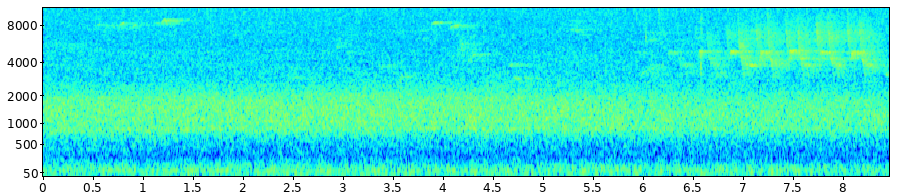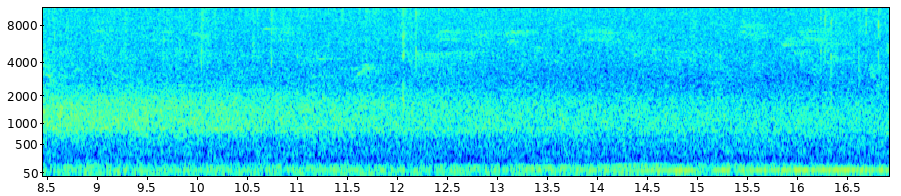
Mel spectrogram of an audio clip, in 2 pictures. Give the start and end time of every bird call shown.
[6.01, 8.62] Ovenbird (Seiurus aurocapilla)

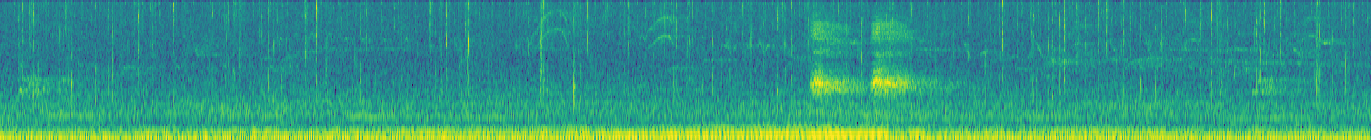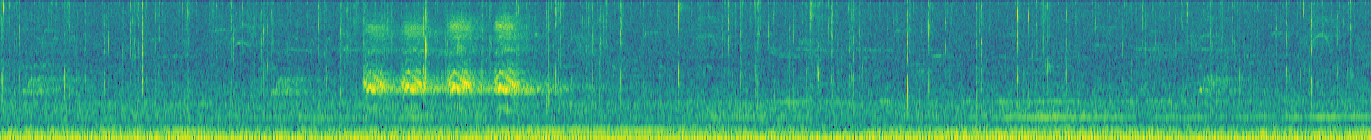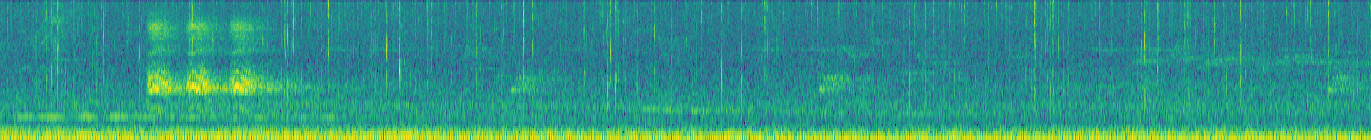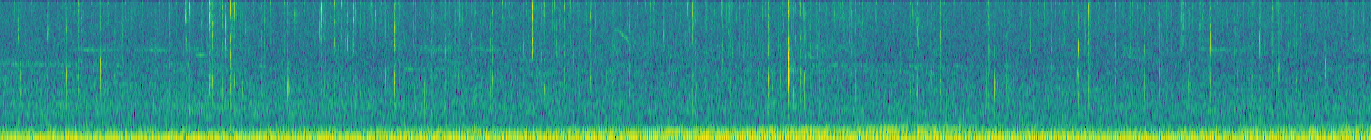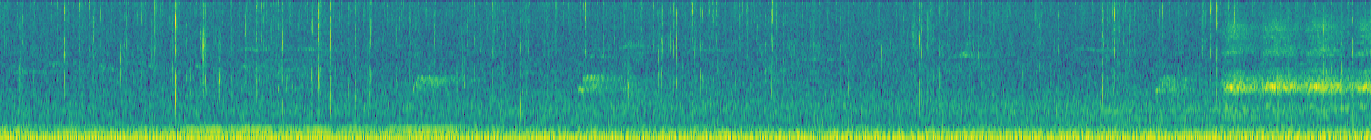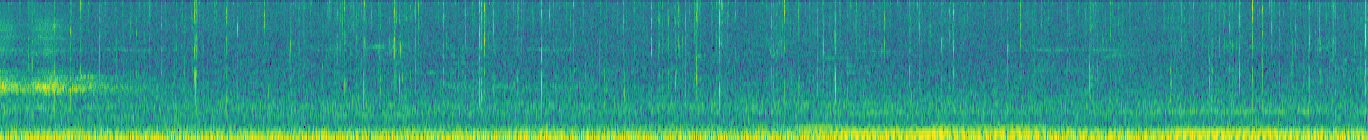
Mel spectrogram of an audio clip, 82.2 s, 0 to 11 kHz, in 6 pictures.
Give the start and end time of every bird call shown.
[0.00, 1.00] Red-bellied Woodpecker (Melanerpes carolinus)
[6.40, 6.90] Wood Duck (Aix sponsa)
[7.90, 9.60] American Crow (Corvus brachyrhynchos)
[10.40, 11.90] Great Crested Flycatcher (Myiarchus crinitus)
[11.20, 16.70] Wood Duck (Aix sponsa)
[12.20, 16.90] Red-bellied Woodpecker (Melanerpes carolinus)
[17.00, 19.60] American Crow (Corvus brachyrhynchos)
[25.50, 26.20] Red-bellied Woodpecker (Melanerpes carolinus)
[26.40, 27.50] Wood Duck (Aix sponsa)
[28.70, 30.70] American Crow (Corvus brachyrhynchos)
[32.30, 32.90] Red-bellied Woodpecker (Melanerpes carolinus)
[35.40, 36.10] Red-bellied Woodpecker (Melanerpes carolinus)
[38.60, 40.80] Great Crested Flycatcher (Myiarchus crinitus)
[40.50, 41.40] Red-bellied Woodpecker (Melanerpes carolinus)
[47.00, 47.60] Wood Duck (Aix sponsa)
[58.70, 59.70] Red-bellied Woodpecker (Melanerpes carolinus)
[60.50, 61.30] Red-bellied Woodpecker (Melanerpes carolinus)
[66.90, 70.20] American Crow (Corvus brachyrhynchos)

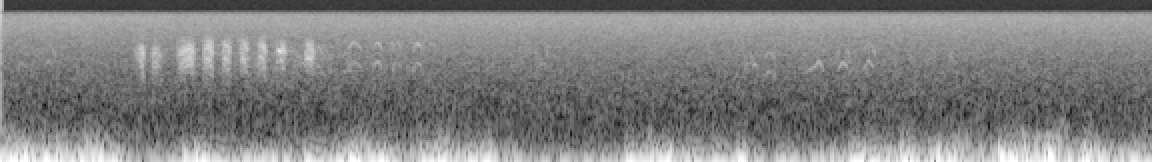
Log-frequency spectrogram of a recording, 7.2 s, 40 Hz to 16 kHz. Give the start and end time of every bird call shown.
[0.80, 2.80] Band-rumped Storm-Petrel (Hydrobates castro)
[4.60, 5.60] Band-rumped Storm-Petrel (Hydrobates castro)

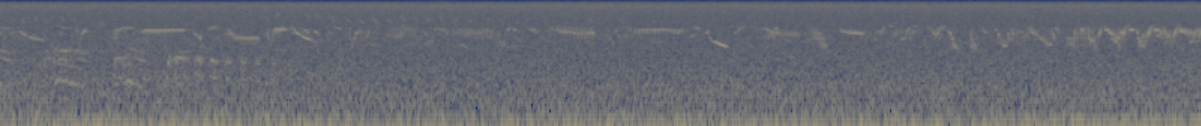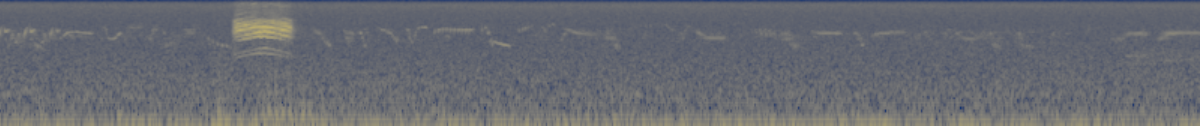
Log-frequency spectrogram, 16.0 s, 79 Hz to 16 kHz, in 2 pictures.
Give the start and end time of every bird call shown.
[0.00, 1.99] Erckel's Francolin (Pternistis erckelii)
[0.00, 16.01] Eurasian Skylark (Alauda arvensis)
[9.59, 9.98] Hawaii Amakihi (Chlorodrepanis virens)

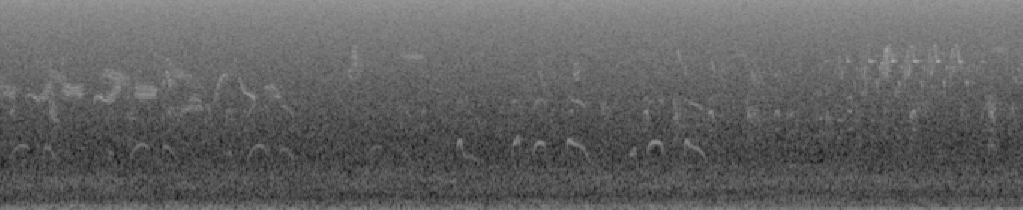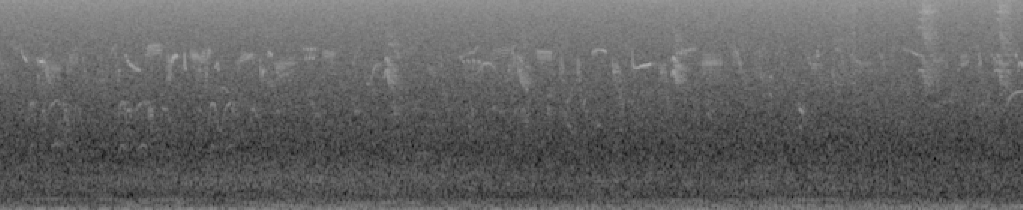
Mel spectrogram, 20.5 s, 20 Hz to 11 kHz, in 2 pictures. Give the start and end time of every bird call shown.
[0.00, 3.00] Red-billed Leiothrix (Leiothrix lutea)
[7.70, 7.80] Erckel's Francolin (Pternistis erckelii)
[8.30, 9.70] Hawaii Amakihi (Chlorodrepanis virens)
[9.10, 9.20] Erckel's Francolin (Pternistis erckelii)
[9.90, 10.00] Erckel's Francolin (Pternistis erckelii)
[10.50, 13.70] Eurasian Skylark (Alauda arvensis)
[14.10, 14.30] Hawaii Amakihi (Chlorodrepanis virens)
[14.80, 17.70] Eurasian Skylark (Alauda arvensis)
[16.90, 17.10] Hawaii Amakihi (Chlorodrepanis virens)
[19.40, 19.60] Hawaii Amakihi (Chlorodrepanis virens)
[20.20, 20.40] Hawaii Amakihi (Chlorodrepanis virens)

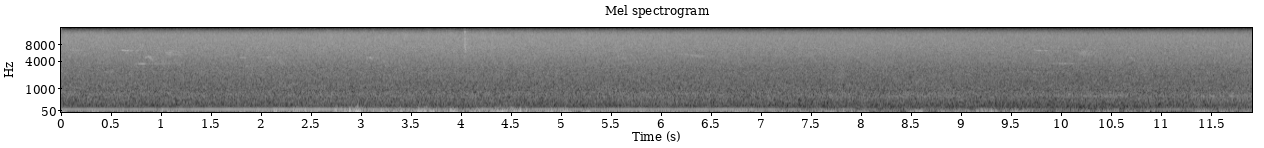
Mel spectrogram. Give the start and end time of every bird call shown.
[0.42, 1.52] Song Sparrow (Melospiza melodia)
[2.82, 3.42] American Goldfinch (Spinus tristis)
[6.02, 6.62] Red-winged Blackbird (Agelaius phoeniceus)
[9.52, 10.62] Song Sparrow (Melospiza melodia)

